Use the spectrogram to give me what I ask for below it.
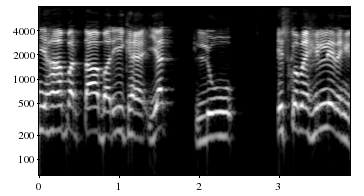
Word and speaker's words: یتلو: اس کے بعد جو ہمارا کلمہ ہے وہ ہے یتلو. اب یتلو کے ہجے کس طرح ہوں گے؟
